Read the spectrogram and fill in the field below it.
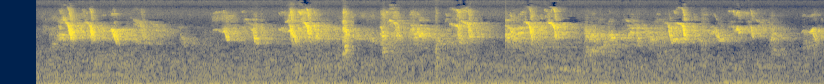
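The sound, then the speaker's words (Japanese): Many wild birds chirp and twitter continuously outdoors, recorded from a home balcony in Hirakata, Japan, in the daytime on a hot day; bright overlapping calls over a steady background hiss, with no talking. “鳥の声で目覚めですか。”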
